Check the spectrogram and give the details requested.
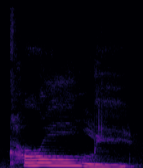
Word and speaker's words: curly: curl이라는 단어의 curl 발음을 정확히 먼저 해준 다음에 li 찢어야 돼요. curly, curly.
